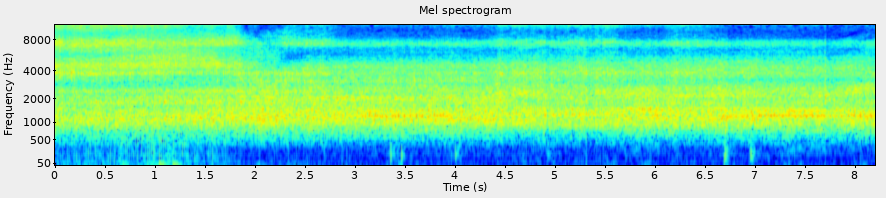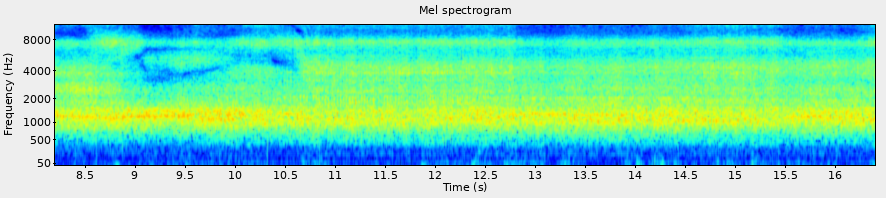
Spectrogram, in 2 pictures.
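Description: A tractor engine runs and strains steadily close by.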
